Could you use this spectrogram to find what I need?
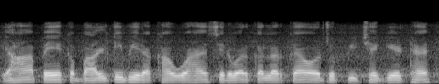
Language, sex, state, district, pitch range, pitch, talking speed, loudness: Hindi, male, Jharkhand, Garhwa, 100-105 Hz, 105 Hz, 220 wpm, -14 LUFS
